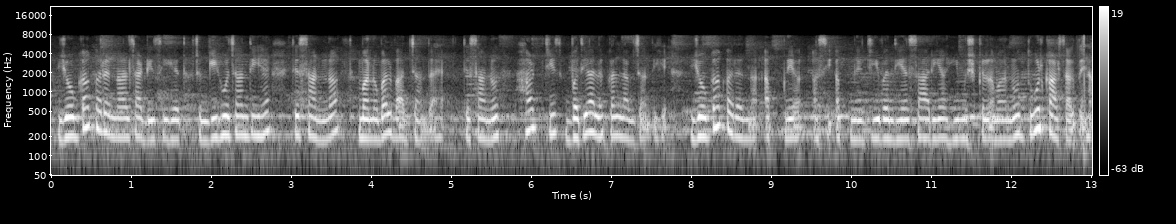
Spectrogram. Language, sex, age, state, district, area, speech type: Punjabi, female, 18-30, Punjab, Jalandhar, urban, spontaneous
